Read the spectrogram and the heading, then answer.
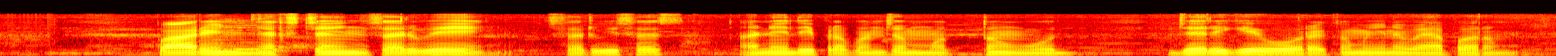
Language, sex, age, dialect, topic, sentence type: Telugu, male, 18-24, Southern, banking, statement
